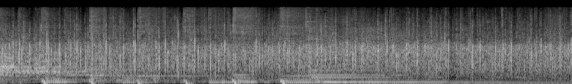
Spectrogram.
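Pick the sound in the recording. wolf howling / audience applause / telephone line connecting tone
audience applause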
